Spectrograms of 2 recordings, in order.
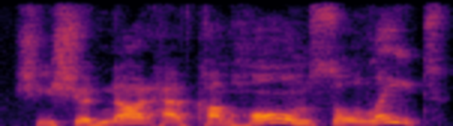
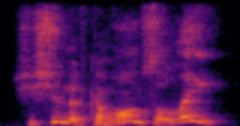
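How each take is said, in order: First: Should not is said as two full words. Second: Should not is contracted into shouldn't. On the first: The speaker calls it wrong. "a native English speaker wouldn't say this" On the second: The speaker calls it right. "A native English speaker would say"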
